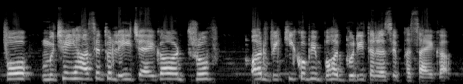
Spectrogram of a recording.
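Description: A woman's voice: fairly high pitch, a little fast, pushed and bright, faint music behind. Woman voicing an anxious young dream-seer. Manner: anxious, urgent.

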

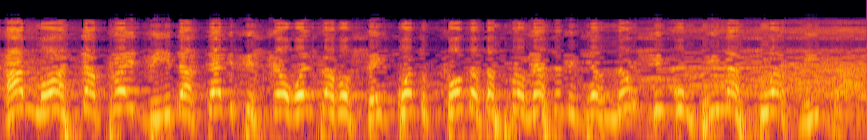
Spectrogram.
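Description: A man preaching a sermon in a fervent, theatrical manner, often shouting. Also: very high voice, moderate pace, faint music behind, low-quality recording. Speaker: missionary preacher. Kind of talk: sermon with a personal story.

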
